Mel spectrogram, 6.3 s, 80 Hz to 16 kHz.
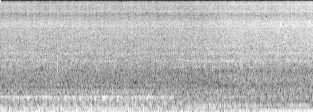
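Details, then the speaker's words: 1989 Dodge D100 V8 with headers and Borla exhaust, started after what is probably an oil-leak fix: deep idle rumble that shifts and sags, hunting and wanting to stall; unstable idle, cause still unknown. "Now I just gotta work on why it keeps wanting to fluctuate and idle and die."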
